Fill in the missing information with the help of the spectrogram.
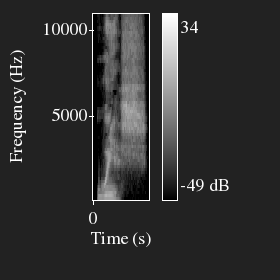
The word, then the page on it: wish: wíʃ; ウィッシュ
